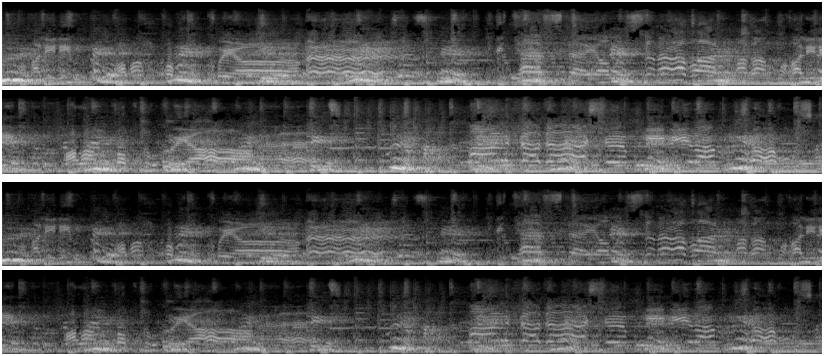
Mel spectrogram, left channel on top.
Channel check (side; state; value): right; quieter; 6.0 dB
